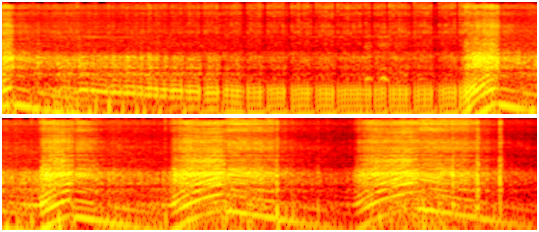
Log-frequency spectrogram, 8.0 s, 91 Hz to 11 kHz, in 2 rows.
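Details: 1982 Yamaha Seca Turbo, one-owner barn find, running with the exhaust removed: loud open-exhaust idle, then four clean blips rising and falling smoothly without misfire; healthy, though smoke was suspected from oil in the exhaust packing.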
